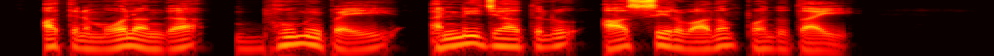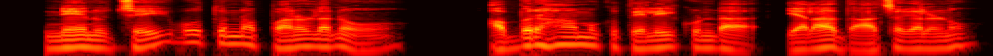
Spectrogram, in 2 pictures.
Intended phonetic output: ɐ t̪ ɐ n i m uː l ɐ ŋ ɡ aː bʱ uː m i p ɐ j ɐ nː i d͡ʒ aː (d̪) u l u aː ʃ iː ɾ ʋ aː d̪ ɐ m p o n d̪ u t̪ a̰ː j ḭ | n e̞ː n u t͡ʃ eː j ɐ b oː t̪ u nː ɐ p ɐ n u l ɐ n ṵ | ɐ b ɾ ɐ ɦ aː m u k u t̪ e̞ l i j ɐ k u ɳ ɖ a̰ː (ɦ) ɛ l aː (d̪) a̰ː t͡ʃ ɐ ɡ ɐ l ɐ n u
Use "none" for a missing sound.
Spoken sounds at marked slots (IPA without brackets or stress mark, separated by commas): t̪, none, d̪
